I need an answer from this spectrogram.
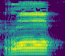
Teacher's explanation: le ra qui est emphatique, plus deux temps avec le alif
